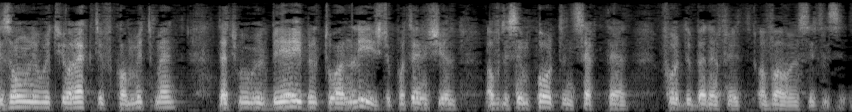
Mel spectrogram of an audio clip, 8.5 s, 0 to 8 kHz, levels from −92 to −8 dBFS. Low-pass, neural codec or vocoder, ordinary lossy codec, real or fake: 7.2 kHz; vocoder, 24 kHz, 100 mel bands, Vocos; none; fake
